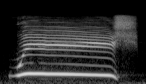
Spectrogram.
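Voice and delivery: very high, very loud steam blast; great wheesh. A narrator's reading. James so excited he lets out steam, huge high wheesh.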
